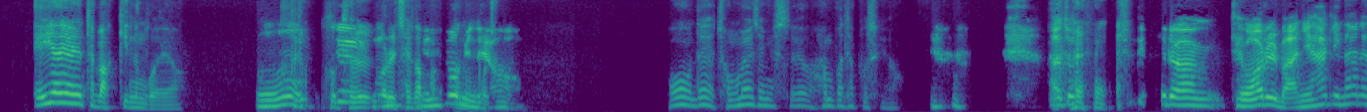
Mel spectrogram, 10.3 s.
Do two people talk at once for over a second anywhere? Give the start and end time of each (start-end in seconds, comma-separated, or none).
2.1-3.8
